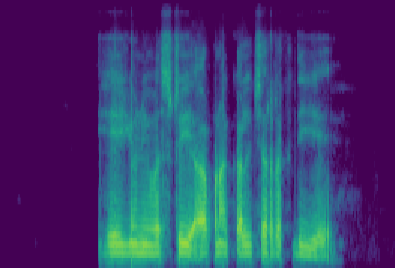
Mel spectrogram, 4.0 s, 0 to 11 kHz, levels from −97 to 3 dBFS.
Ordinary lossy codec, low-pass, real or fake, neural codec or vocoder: Opus, 32 kbps; 7.2 kHz; real; none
